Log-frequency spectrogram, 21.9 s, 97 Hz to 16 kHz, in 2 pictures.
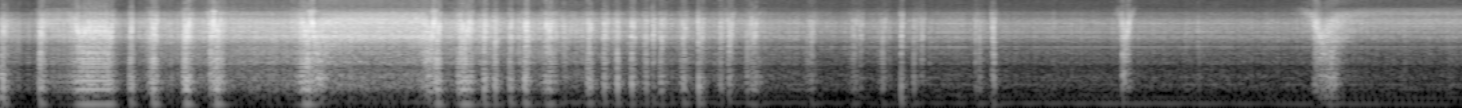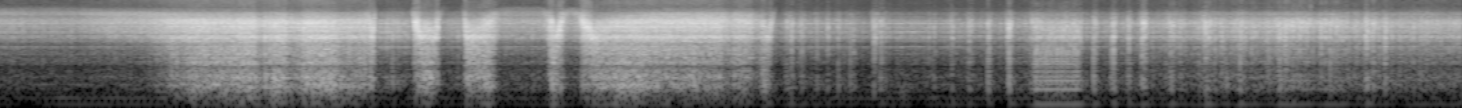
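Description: Sanyo Campanetta 7-band radio hissing and crackling with static as its dial is tuned across the shortwave band, finding little but noise. The static is louder for the first few seconds and again for several seconds in the middle.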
